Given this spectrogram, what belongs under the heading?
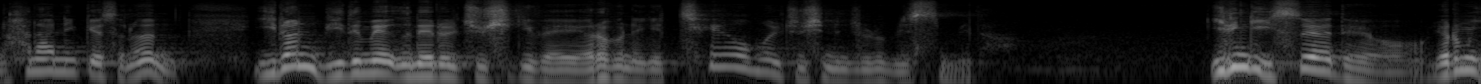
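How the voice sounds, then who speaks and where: Lively pastor in a reverberant church. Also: male voice, a little high. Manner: storytelling, confessional, swings from hushed to loud. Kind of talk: morning devotional sermon. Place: church sanctuary. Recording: long reverb of a church hall.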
